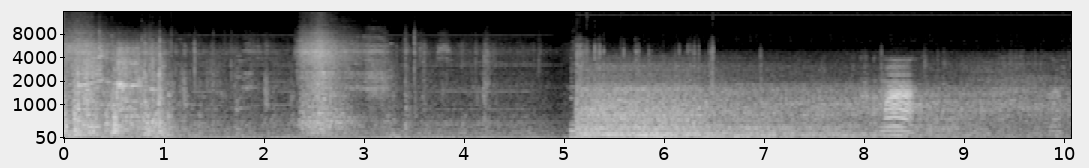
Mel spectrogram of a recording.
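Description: Steady road and engine noise inside a moving car, picked up by a dashcam. A short wavering call-like sound comes in near the end. Before that, short loud noisy bursts fill the first few seconds.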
